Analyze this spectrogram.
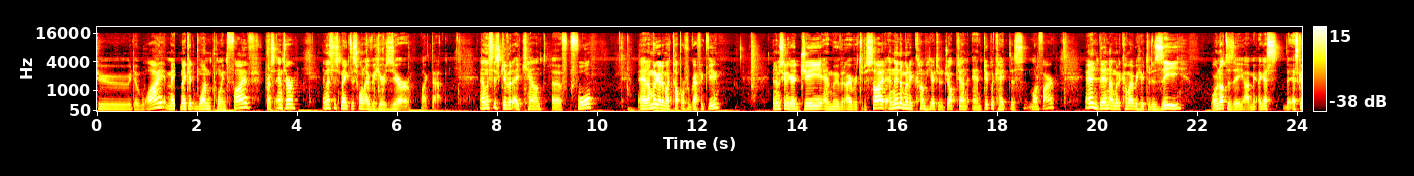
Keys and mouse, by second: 0.4-3.1 drag, 4.2-5.3 drag, 8.2 click, 8.9 click, 10.2 KP_7, 12.0 shift+middle click, 15.2 g, 16.2-22.3 drag.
